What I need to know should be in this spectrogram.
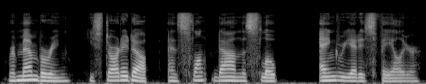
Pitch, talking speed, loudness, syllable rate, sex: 170 Hz, 185 wpm, -19 LUFS, 6.0 syllables/s, female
